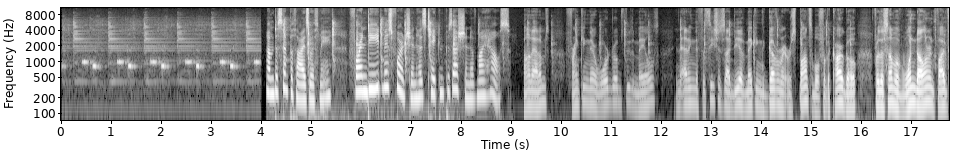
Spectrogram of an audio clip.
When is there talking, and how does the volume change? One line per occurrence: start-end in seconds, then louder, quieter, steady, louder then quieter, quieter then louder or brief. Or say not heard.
4.1-17.7 quieter then louder.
